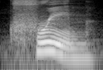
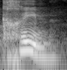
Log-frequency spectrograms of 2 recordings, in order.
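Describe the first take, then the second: First: The R is made with the tongue mid-mouth. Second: The R is a throaty sound, French style. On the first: The speaker calls it right. "It should be cream" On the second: The speaker calls it wrong. "it's not cream"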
